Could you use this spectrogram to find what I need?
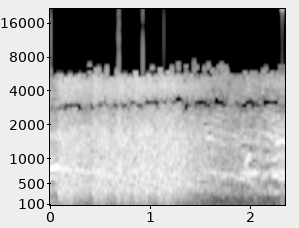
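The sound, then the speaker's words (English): Gunfire crackles through a radio drama battle as cavalry troops open fire on outlaws. Rapid, rattling shots pile into a loud, dense volley, with voices mixed in beneath the shooting. “The army, boys! Open fire on the outlaws!”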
